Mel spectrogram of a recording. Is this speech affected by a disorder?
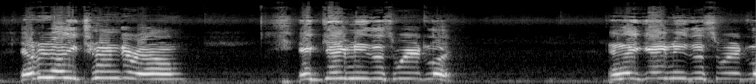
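Yes: cerebral palsy; limited use of the hands.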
